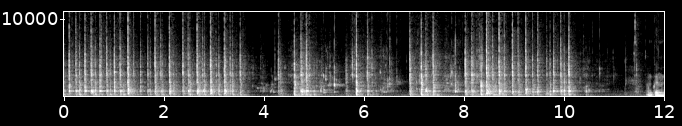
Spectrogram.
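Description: A metal spoon stirring a pitcher of home-made soursop drink, clinking rapidly against the plastic sides. The clinking comes in three stretches, with short pauses about four and seven seconds in.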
